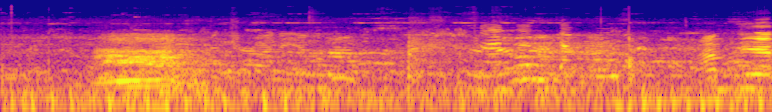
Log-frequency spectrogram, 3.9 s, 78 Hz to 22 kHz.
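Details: Cattle at the Bail Pola festival in Umbre, India, 2021: a drawn-out, nasal moo rises early and then trails off, over a busy background of music, applause and people's voices.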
